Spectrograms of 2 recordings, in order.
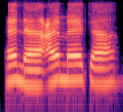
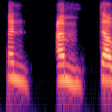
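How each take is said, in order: First: The nasal letters bounce with extra vowel sounds. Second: The sound stops abruptly after each nasal letter. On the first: "We also don't bounce them" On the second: "We don't stop after each each of those letters"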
